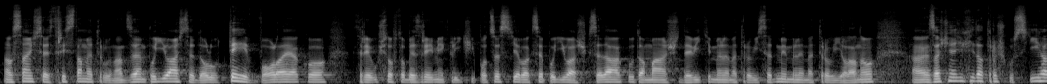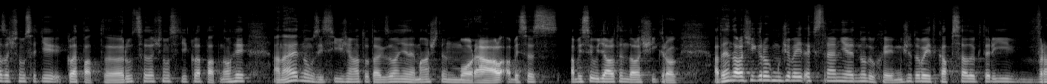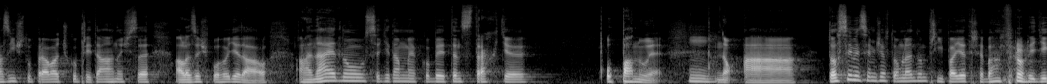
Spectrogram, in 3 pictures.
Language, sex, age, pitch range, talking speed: Czech, male, 30-49, 110-135 Hz, 210 wpm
